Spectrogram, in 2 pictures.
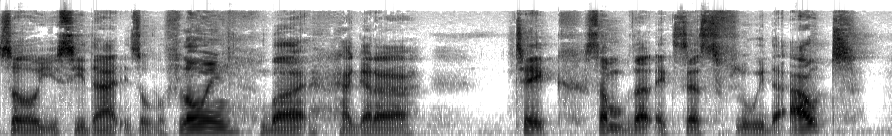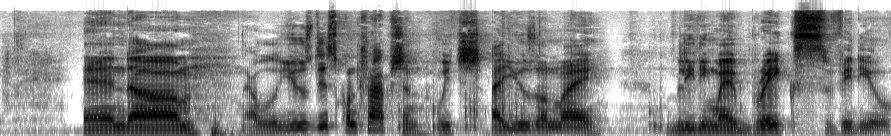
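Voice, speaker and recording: A man with a non-native accent talks at a very slow pace in a fairly low voice, with ordinary pitch variation and long, frequent pauses. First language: not English. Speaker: DIY car repair vlogger. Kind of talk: tutorial. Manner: halting.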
